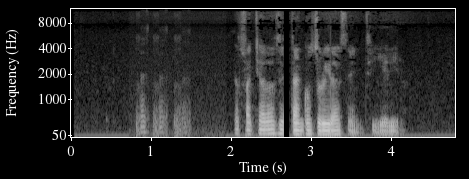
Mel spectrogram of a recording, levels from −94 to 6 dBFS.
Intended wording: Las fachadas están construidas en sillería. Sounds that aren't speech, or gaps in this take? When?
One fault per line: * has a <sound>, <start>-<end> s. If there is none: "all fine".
* has a laugh, 0.8-1.5 s
* has a dropout, 2.7-2.7 s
